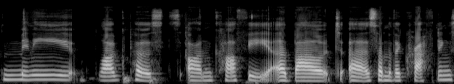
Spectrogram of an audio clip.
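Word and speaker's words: Ko-fi: called Kofi or Kofi do you know how they pronounce it coffee oh they just say coffee there's a coffee cup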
